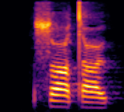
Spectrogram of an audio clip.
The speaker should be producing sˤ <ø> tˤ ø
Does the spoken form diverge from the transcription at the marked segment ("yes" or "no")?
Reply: no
